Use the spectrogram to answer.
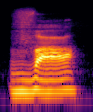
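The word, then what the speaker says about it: וָ: and night is Yom Va Laila. Here's another example, wood and stone, Eitz Va Even. It's va, not v, when it's followed immediately by a word that's accented on the first syllable.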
